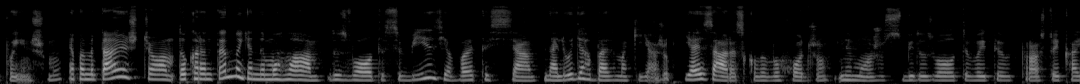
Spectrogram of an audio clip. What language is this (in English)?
Ukrainian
